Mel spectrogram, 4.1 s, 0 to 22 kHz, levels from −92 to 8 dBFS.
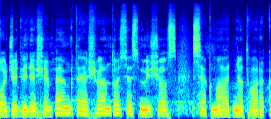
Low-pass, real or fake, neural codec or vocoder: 19.8 kHz; fake; codec, 44.1 kHz, 7.8 kbps, Pupu-Codec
